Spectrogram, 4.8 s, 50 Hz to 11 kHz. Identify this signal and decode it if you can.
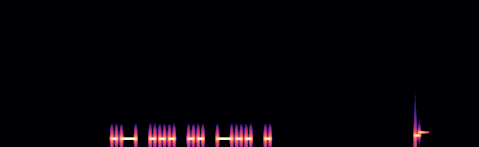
Morse code, heard as a keyed tone, about 25 wpm, 700 Hz. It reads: ASIDE
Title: Top 1751-2000 Words 25wpm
